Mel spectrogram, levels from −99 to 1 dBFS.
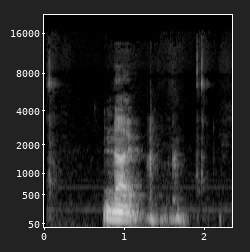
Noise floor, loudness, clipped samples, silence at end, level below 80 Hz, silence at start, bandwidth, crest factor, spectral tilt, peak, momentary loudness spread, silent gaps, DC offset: -73 dBFS; -25 LUFS; under 0.1%; 0.65 s; -62 dBFS; 0.75 s; 11 kHz; 22 dB; -7 dB/octave; -8 dBFS; 23 LU; none; under 0.1%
